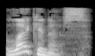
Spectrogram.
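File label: "lichenous", British English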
